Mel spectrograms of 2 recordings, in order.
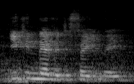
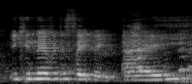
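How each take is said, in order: First: It is said in the speaker's usual accent. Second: It is said in a Canadian accent.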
